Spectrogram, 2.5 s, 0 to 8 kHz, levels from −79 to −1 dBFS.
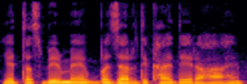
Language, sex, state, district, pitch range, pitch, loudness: Hindi, male, Arunachal Pradesh, Papum Pare, 115-125 Hz, 120 Hz, -17 LUFS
